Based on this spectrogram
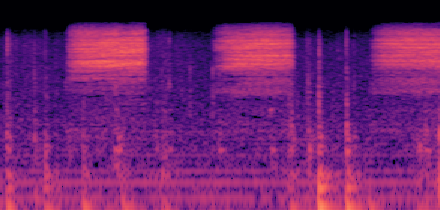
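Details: Inside a Spanish barn owl nest, chicks compete for a delivered bird; three drawn-out, wheezing hiss-screeches, each close to a second long, heard fairly softly, with light knocks and scuffles in the gaps.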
